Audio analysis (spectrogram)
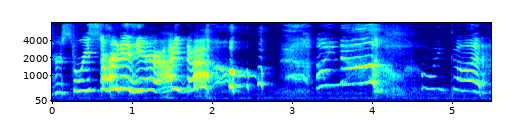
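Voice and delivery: high, loud, laughing and near tears; overwhelmed squeal of emotion; laugh-crying with delight. Real, not acted. Emotional over fan comment.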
